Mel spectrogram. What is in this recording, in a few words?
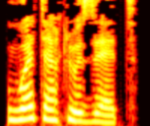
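"water-closet", French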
